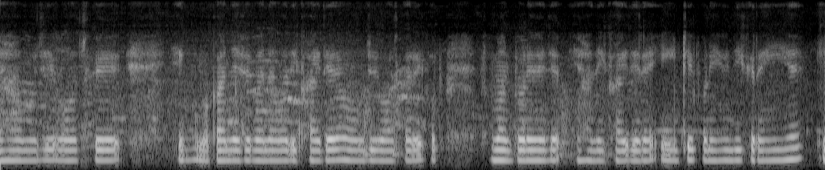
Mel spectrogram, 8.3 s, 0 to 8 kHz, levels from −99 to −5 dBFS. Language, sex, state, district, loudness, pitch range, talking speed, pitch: Hindi, female, Bihar, Gopalganj, -34 LUFS, 180-185 Hz, 220 wpm, 180 Hz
